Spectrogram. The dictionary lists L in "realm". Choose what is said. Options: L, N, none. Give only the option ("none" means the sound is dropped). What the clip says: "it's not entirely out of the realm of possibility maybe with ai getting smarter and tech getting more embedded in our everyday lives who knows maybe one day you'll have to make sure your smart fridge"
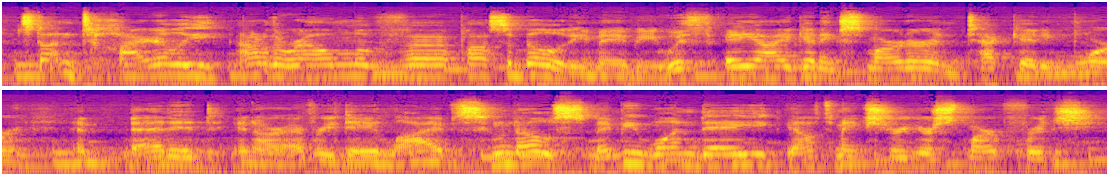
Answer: L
